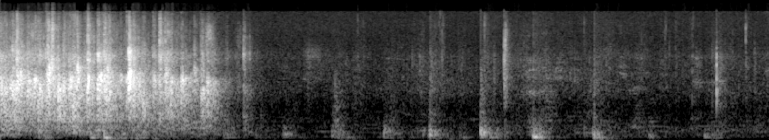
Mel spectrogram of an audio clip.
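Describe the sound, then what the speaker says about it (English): Hall applause at a boxing congress in Rome, a dense wash of clapping for about two seconds that dies away into scattered claps, shuffles and thumps in a quiet room. "One more round of applause for Boris and Ingeborg"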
